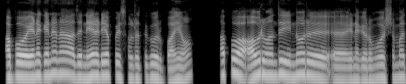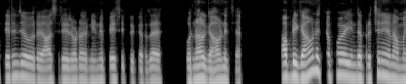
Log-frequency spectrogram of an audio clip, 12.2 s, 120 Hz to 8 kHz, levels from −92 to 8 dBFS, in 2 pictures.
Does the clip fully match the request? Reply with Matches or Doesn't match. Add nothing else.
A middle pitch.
Matches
